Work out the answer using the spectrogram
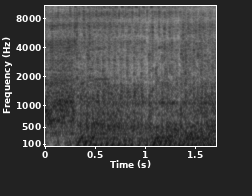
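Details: Twin-cylinder Craftsman riding mower that would not start, after new ignition coil installed: quick even putter, steady with no misfire gaps; normal running again.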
